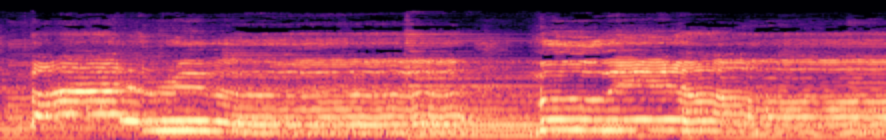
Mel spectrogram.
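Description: A man singing long, wavering notes without clear words over an acoustic guitar. Three vocal phrases slide between pitches.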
